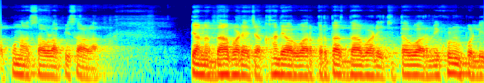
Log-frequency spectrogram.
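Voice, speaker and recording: Low-voiced man reading a story aloud. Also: mellow. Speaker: narrator. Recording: roomy dull hall reverb.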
